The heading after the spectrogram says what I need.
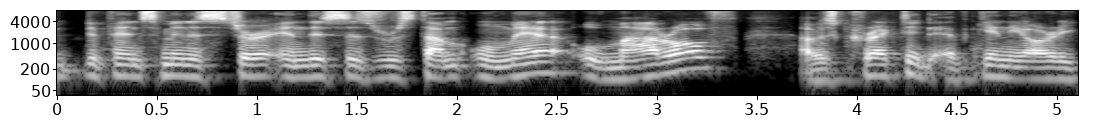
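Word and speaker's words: Rustem Umerov: nominated a new defense minister and this is rustam umarov I was corrected Afghani already corrected my pronunciation uh he is of Crimean Tatar descent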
